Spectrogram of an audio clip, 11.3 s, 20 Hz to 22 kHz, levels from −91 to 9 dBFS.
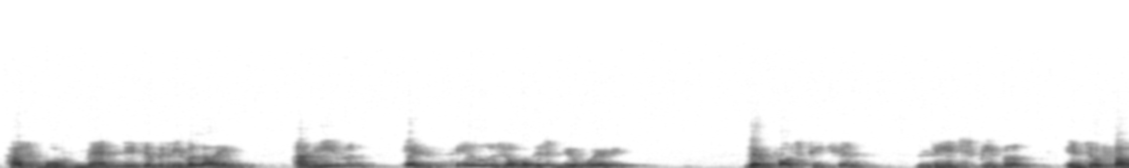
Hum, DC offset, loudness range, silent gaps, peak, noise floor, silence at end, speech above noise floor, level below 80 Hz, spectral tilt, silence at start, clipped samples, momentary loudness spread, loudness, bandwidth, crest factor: none; under 0.1%; 4 LU; none; 0 dBFS; -67 dBFS; 0 s; 52 dB; -68 dBFS; -10.5 dB/octave; 0.05 s; under 0.1%; 13 LU; -16 LUFS; 3.8 kHz; 16 dB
